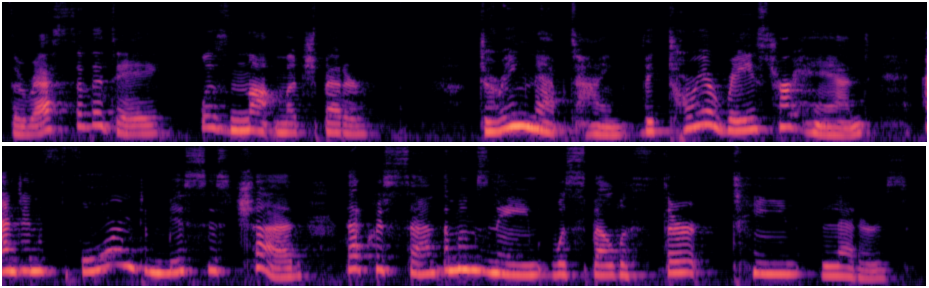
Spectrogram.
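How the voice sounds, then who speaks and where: A woman teacher reading a picture book aloud to children, expressive, pausing to explain and ask questions. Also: a little high.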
